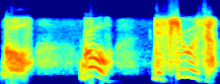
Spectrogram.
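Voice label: cover defuse, female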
